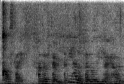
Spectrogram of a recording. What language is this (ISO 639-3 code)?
eng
